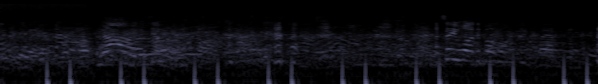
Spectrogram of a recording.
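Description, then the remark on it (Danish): A steady heartbeat thumps in regular lub-dub pairs, deep and prominent, over a busy background of overlapping voices and crowd chatter. “Du skal lytte til byens hjerteslag.”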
